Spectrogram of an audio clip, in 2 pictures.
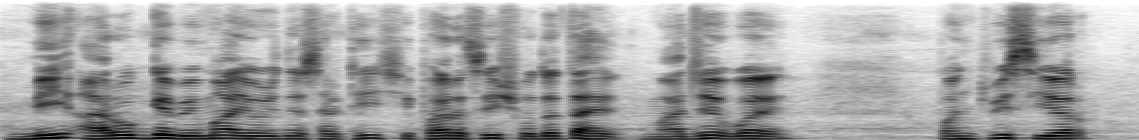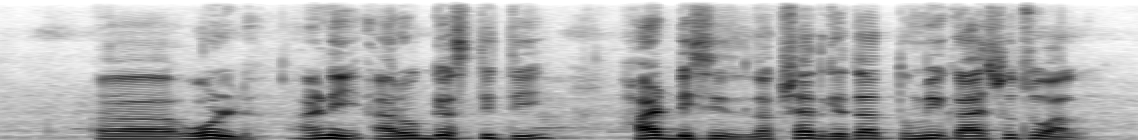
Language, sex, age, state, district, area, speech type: Marathi, male, 45-60, Maharashtra, Wardha, urban, read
